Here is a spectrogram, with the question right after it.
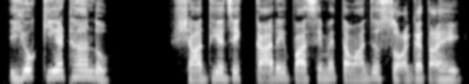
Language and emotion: Sindhi, disgusted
